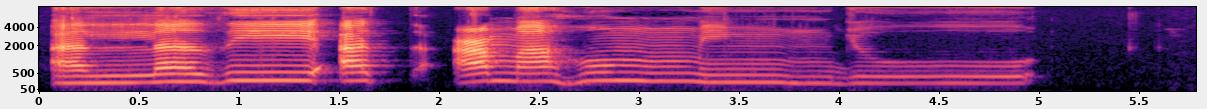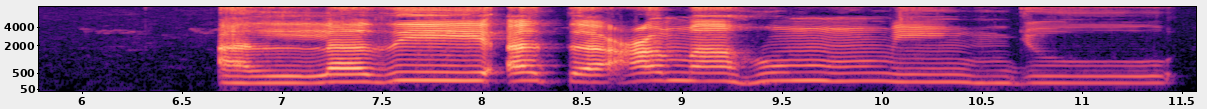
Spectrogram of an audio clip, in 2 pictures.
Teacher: Apabila mim sukun bertemu dengan mim, maka cara membacanya dengan memasukkan huruf mim ke dalam huruf mim disertai dengung 2 harokat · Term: idgham mutamasilain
